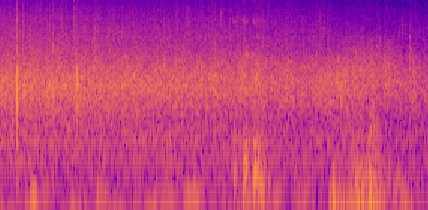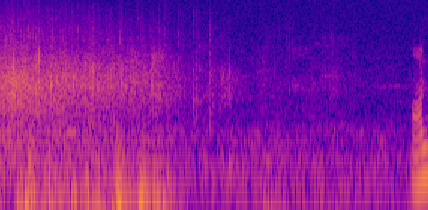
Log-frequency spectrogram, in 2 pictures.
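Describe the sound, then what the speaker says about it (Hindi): Loud, sustained applause from a large audience welcoming a speaker at a golden jubilee celebration for a federation of the blind, dense clapping that thins and fades out toward the end, leaving near silence. "जोरदार तालियों से"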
